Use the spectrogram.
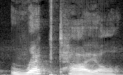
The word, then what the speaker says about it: reptile: like smile okay pile tile as well as reptile and profile like your Facebook profile okay we don't pronounce it like all in cases we pronounce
